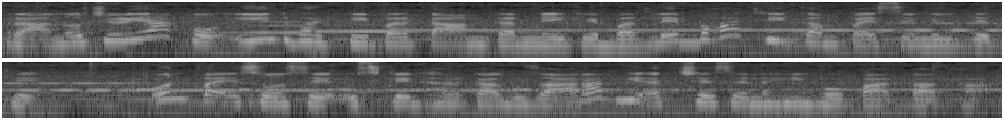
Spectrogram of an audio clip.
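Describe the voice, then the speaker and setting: A woman's voice: medium pitch, big pitch swings, a little slow. A woman narrating a scripted children's story as the storyteller of a cartoon. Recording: loud music behind the voice.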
